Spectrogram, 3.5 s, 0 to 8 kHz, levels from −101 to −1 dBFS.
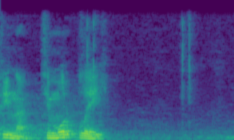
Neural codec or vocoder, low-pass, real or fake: none; 7.2 kHz; real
